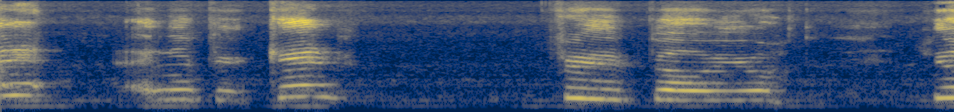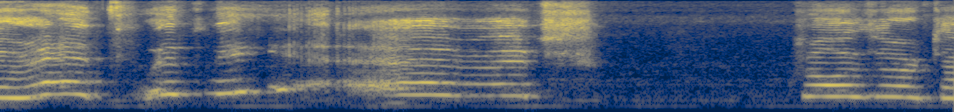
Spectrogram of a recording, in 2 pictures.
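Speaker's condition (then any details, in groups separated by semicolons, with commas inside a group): Cerebral palsy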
